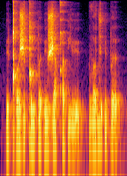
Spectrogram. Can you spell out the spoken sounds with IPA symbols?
y ǃʼ ɤ ʒ ə ǃ i p ɘ ʔ y ʒ i qʼ y p j y | ð ɤ d y ʔ y p ɘ

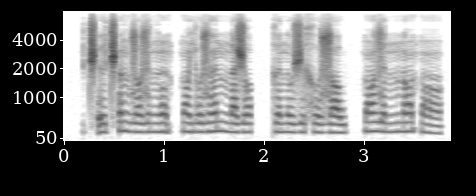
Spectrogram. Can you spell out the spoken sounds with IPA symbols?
t͡ʃʼ ɘ t͡ʃʼ ə̃ ŋ z ɔ z ə ŋ õ pː ɔ̃ j o z ə̃ nː a ʒ ɔ kː ə n o ʒ ɘ x o z ɒ w pː ɔ̃ z ə nː ɔ̃ p ɔ̃

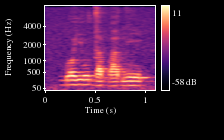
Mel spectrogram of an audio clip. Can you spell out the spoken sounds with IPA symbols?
ɡ͡b o˦ j u˦˨ d a˨ b a˨ d ĩ˨

